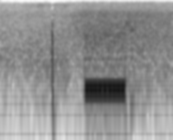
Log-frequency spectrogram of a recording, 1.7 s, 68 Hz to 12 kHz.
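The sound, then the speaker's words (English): Telephone tones during a call transfer at a business in Waco, Texas: a sharp click, then a single steady electronic beep lasting under half a second over a quiet line. “If you know your party's extension, please dial it now, or dial 0 for the front desk. I'll transfer you now.”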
